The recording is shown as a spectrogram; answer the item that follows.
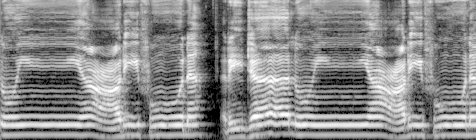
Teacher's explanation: والراء مرققه في كلمه يعرفون لانها مكسوره · النون الساكنه او التنوين مع الياء لا تجعلوها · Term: ادغام بغنه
